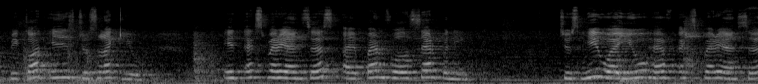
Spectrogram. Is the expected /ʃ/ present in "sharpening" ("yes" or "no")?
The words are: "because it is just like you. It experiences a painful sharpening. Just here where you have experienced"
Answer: no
